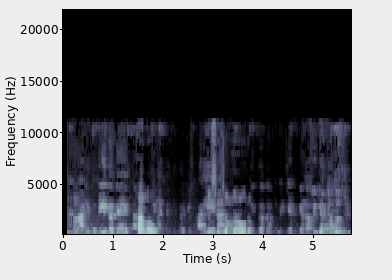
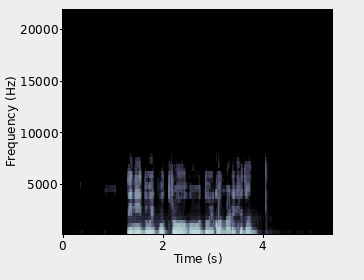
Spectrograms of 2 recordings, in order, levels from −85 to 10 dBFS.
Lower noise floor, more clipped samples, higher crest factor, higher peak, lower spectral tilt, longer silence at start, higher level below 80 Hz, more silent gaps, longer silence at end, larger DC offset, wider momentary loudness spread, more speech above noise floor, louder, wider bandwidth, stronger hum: second, -43 dBFS vs -85 dBFS; neither; first, 22 dB vs 14 dB; about the same, 0 dBFS vs -2 dBFS; second, -4.5 dB/octave vs -8 dB/octave; second, 0.1 s vs 1.3 s; first, -48 dBFS vs -56 dBFS; neither; second, 0 s vs 1.5 s; neither; first, 19 LU vs 7 LU; second, 22 dB vs 72 dB; second, -21 LUFS vs -14 LUFS; first, 11.5 kHz vs 7.2 kHz; neither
